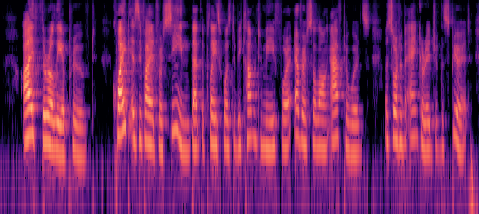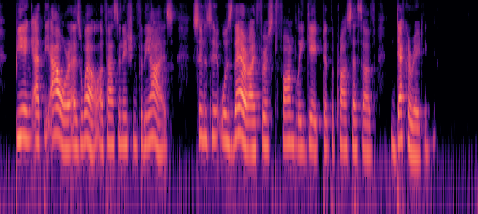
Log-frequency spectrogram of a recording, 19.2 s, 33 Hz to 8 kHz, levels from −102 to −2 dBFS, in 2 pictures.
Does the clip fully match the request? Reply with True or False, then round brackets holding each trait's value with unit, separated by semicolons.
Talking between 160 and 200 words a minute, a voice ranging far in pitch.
False (165 wpm; 3.7 semitones)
